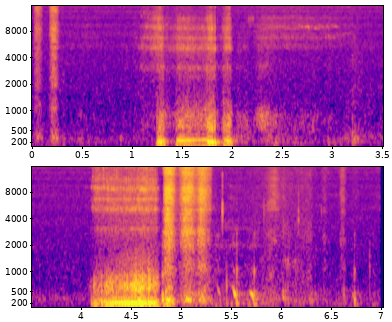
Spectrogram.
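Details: Shih Tzu in deep sleep, snoring: snorting, rattling snores from a small flat-faced dog, with two loud breaths and wheezy snuffling between.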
